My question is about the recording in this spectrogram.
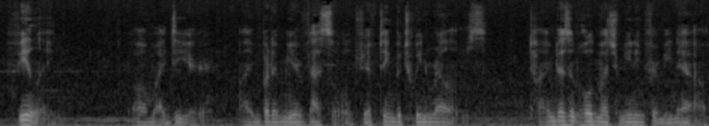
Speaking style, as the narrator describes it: he said

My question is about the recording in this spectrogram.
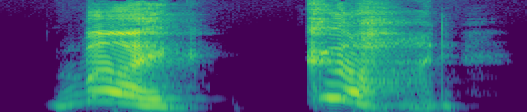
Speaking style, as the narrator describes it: he roared

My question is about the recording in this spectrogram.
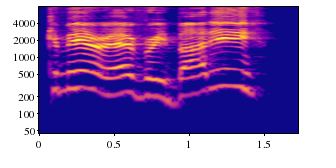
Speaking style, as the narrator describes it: shouted

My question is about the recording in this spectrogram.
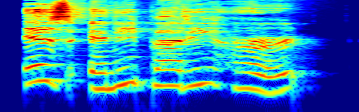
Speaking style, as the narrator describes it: Dorothy asked anxiously

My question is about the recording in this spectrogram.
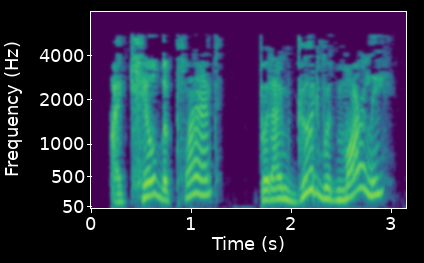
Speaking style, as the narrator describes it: Jenny said happily

